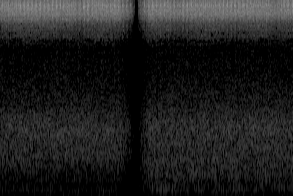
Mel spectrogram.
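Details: Stridulating male crickets give a continuous high shrill trill that cuts to a brief silent gap midway, then resumes at the same steady level with rapid pulsing.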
